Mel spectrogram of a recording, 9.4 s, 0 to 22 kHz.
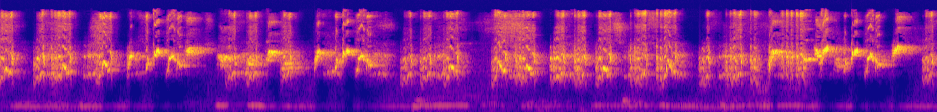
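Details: Singapore cage bird, a red-whiskered bulbul recovering from a drop in form, recorded 7 July 2017. Short chattering, warbled phrases repeat about every second, with brief gaps, against a constant low hum.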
